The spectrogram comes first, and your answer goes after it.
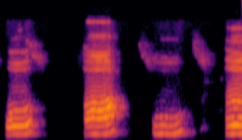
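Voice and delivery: "ओ, अ, उ, अ" as separate pure vowels with pauses; sounding out vowels. Shown as a demonstration. Teacher listing the sounds of letter O, sounding out "ओ, अ, उ, अ" one by one. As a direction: give each of "ओ, अ, उ, अ" its own beat. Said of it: "ओचा उच्चार".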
